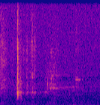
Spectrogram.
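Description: A single sharp tap about a third of a second in, a clear plastic ruler knocking against a wooden boom of the frame as it is moved into place, with faint handling rustle around it.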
